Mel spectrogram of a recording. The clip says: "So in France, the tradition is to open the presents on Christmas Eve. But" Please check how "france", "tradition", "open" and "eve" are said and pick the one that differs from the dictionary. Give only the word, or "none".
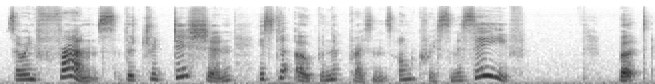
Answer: none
